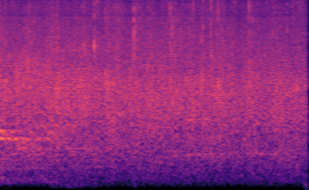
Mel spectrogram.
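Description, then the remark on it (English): A church crowd claps steadily and continuously for the Lord, a dense wash of many hands applauding together, with no individual claps standing out and no voices heard. “Clap for the Lord. Clap for the Lord.”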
